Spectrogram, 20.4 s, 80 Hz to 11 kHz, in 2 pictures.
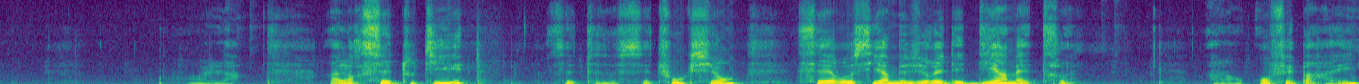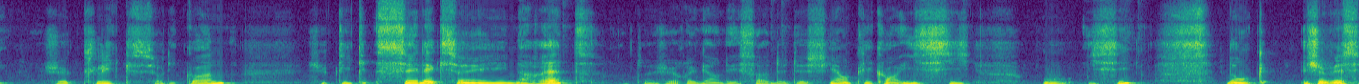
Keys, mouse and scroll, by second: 1.1 click, 11.0 click, 13.4 click, 15.2 click, 18.2 click.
